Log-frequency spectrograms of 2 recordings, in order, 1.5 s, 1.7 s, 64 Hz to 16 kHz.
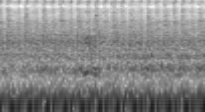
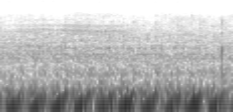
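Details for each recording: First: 2012 Kawasaki Mule 4010 EFI liquid-cooled V-twin, down on power: uneven lopsided idle thumping with gaps, running on one cylinder; rear cylinder dead miss confirmed by water spray test, caused by a broken spark plug. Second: 2012 Kawasaki Mule 4010 with a liquid-cooled V-twin and 250 hours, after a broken spark plug was replaced. An even, steady low thumping picks up cleanly with the pedal floored, both cylinders firing; it runs normally.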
